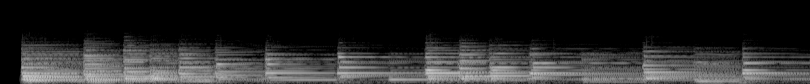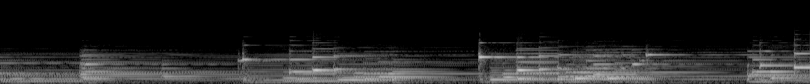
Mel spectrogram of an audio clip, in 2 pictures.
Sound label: THEME FOR PIANO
